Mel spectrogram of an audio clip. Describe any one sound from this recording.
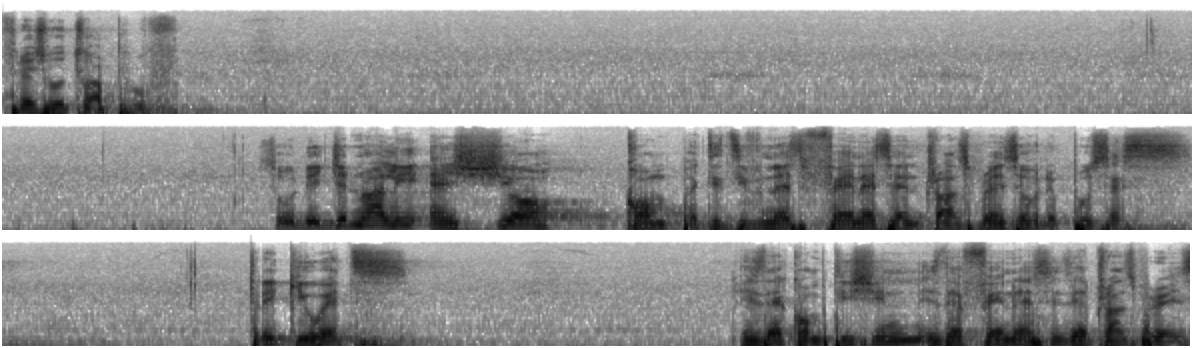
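A man speaks through a microphone in a large echoing hall, pausing between phrases.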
